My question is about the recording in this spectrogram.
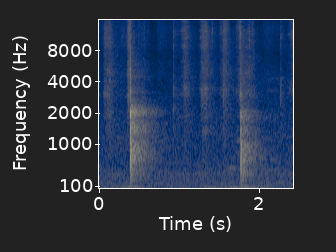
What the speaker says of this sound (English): I'm going to just cut across the onion on the horizon.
